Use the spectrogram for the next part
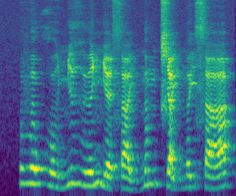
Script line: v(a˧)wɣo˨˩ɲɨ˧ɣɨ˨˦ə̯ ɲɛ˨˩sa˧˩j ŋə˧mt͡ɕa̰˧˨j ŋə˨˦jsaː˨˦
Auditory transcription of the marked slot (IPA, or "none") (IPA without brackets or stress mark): ə˧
